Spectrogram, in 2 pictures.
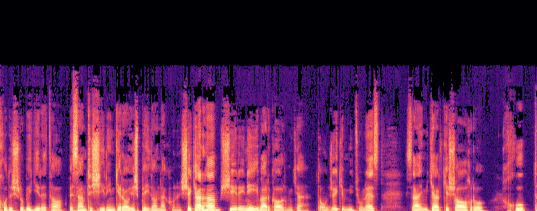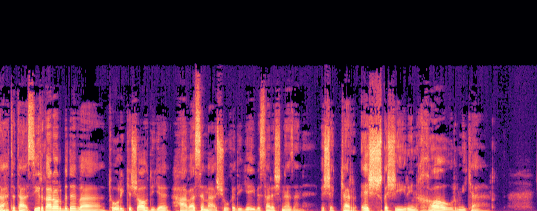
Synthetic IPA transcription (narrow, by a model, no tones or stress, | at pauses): xod̪e̞ʃɾobe̞ɡiːɾe̞t̪ʰɒːb̥e̞sæmt̪ʰe̞ʃiːɾiːnɟe̞ɾɒːje̞ʃpʰe̞jd̪ɒːnækʰo̞ne̞ʃecʰæɾɦæmʃiːɾiːniːbæɾkʰɒːɾmiːcʲʰæɾd̪̥̚t̪ʰɒ̰ːond͡ʒɒːiːkʲʰe̞miːt̪ʰune̞st̪̚ | sæːjmiːcʲʰæɾd̪̚cʰʲe̞ʃɒːhɾo | xuːb̥̚t̪ʰæht̪ʰe̞t̪ʰæʔsiːɾɢæɾɒːɾbe̞d̪e̞væt̪ʰoːɾiːcʰe̞ʃɒːhd̪iːɡehævæse̞mæʔʃuːɣe̞d̪iːɟe̞iːbe̞sæɾe̞ʃnæzæ̰ne̞ | b̥eʃekʰːæɾeʃɢ̥e̞ʃiːɾiːnxɒːɾmiːcʰæɾd̪̥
